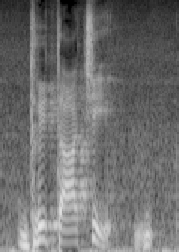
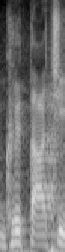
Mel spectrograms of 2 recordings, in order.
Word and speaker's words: घृताची: इसके बाद क्या हुआ कि इसी च्यवन से प्रमति और धृताची, धा नहीं है घा है, घृताची, ये हमारा उच्चारण बच्चों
